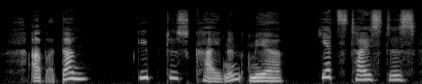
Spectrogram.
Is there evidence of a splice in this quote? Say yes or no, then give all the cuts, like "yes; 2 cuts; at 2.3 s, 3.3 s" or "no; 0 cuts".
yes; 1 cut; at 2.5 s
